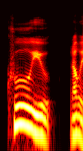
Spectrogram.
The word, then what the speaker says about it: 空輸: 구유라고 얘기합니다. 숫자를 슈로 발음하지 않고 유라고 발음하는 게 좀 특이하죠.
